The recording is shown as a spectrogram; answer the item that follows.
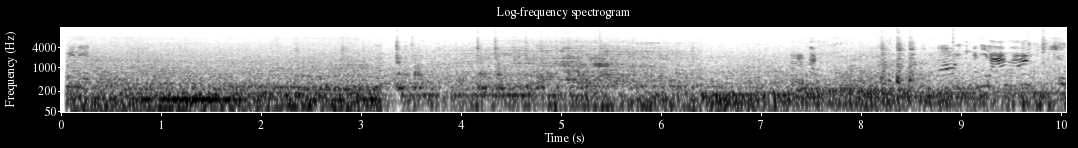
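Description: A steady low motor rumble, like an engine running nearby, with voices talking over it in the last couple of seconds.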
